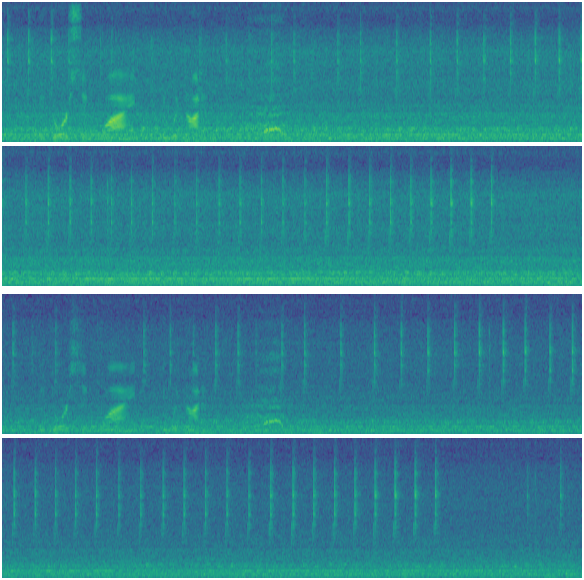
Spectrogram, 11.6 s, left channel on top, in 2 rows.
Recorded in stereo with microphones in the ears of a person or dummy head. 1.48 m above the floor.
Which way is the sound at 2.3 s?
20° left (ahead or behind).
